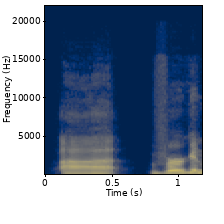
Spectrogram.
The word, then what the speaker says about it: Vergant: Vergant with a hard G was hired last time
